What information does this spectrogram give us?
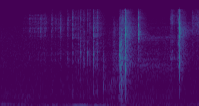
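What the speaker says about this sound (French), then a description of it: "on peut découper correctement le rectangle déjà" Scissors cutting a rectangle of paper for scrapbooking, quiet with a few crisp snips in close succession and a final snip near the end.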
